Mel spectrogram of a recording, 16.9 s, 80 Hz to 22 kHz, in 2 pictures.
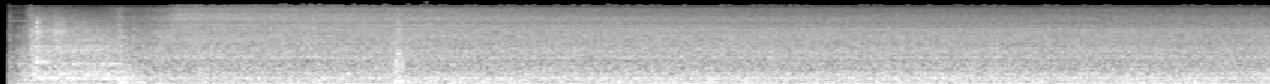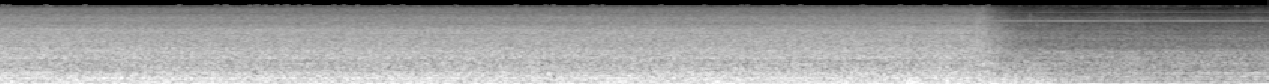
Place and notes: In the process of brewing the temperature of water is essential.
Here the sound of a pump transporting hot water into the mash tun.
Heinerscheid, Cornelyshaff, Brauerei, heiße Wasserpumpe
Während des Brauvorgangs ist die Wassertemperatur entscheidend. Hier das Geräusch von einer Pumpe, die das heiße Wasser in den Maischebottich transportiert.
Heinerscheid, Cornelyshaff, pompe à eau chaude
La température de l’eau est un élément essentiel dans le processus de brassage. On entend le bruit d’une pompe qui transporte de l’eau chaude dans la cuve-matièr
Heinerscheid, Luxembourg, 12 September, 17:39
